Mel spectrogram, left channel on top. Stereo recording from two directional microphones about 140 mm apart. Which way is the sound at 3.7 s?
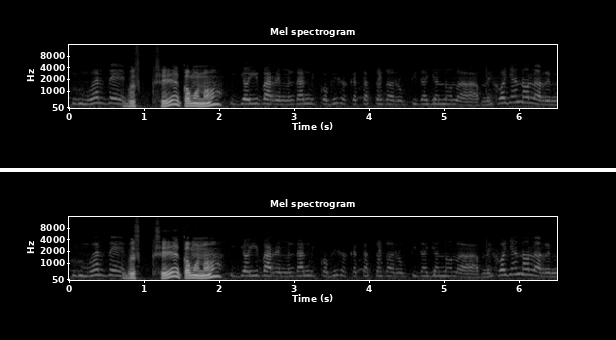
45° left (ahead or behind).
